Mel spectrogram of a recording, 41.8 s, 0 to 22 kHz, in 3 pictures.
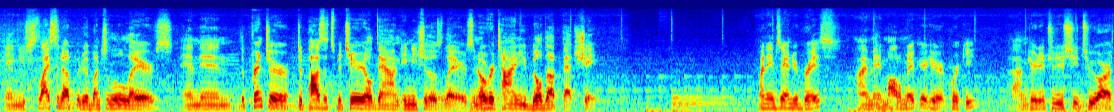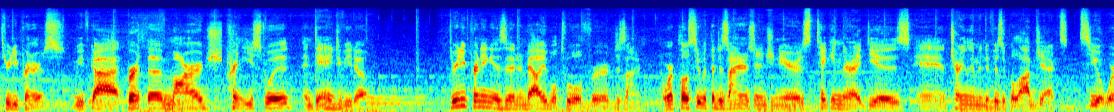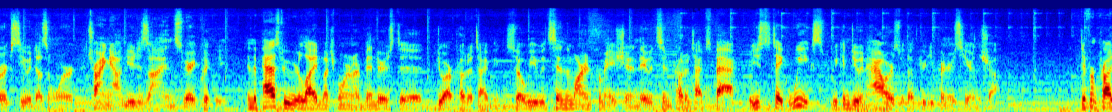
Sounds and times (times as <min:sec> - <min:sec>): Speech: 0:00.0 - 0:07.5, 0:09.5 - 0:18.6, 0:19.6 - 0:40.4, 0:41.4 - 0:41.7
Music: 0:00.0 - 0:41.7.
